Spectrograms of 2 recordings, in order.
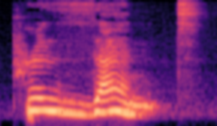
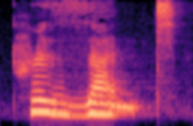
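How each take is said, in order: First: The stress falls on the second syllable. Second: The stress falls on the second syllable.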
